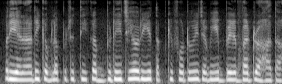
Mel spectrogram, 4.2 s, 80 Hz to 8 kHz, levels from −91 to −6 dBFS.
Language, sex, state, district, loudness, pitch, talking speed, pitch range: Hindi, female, Madhya Pradesh, Bhopal, -16 LUFS, 255 Hz, 255 wpm, 245-260 Hz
